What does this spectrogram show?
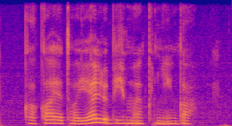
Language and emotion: Russian, neutral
